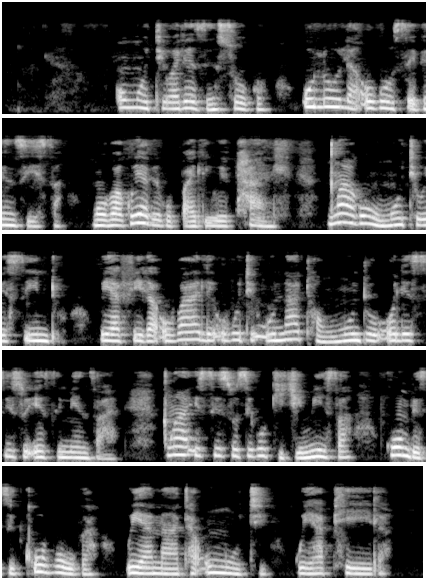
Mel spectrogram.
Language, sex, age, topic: North Ndebele, female, 36-49, health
